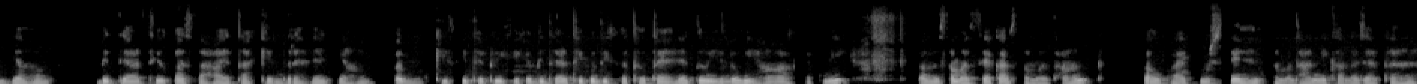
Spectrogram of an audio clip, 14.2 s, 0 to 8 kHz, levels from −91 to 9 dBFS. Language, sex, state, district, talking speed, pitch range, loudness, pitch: Hindi, female, Bihar, Purnia, 145 wpm, 155-185 Hz, -31 LUFS, 170 Hz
